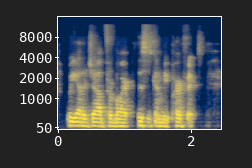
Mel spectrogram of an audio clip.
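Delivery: ordinary delivery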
